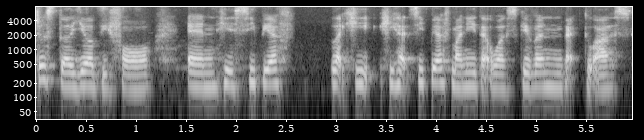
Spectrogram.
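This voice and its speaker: A woman with a Singaporean accent, a fairly low pitch, ordinary pitch variation and a moderate pace. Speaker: YouTuber. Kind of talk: interview. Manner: hesitant, many fillers.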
